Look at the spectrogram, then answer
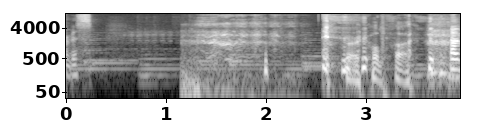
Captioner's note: laughs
